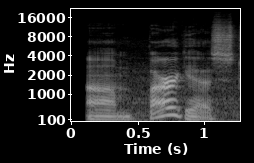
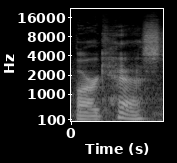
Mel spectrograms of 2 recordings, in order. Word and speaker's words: Barghest: As you may have heard me say last week, Bargest, or Barghest as the German pronunciation, actually means house ghost in German.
